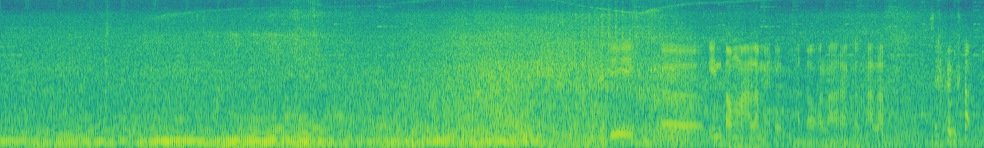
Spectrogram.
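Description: Street traffic hums in the background.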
